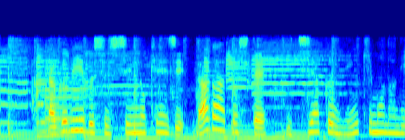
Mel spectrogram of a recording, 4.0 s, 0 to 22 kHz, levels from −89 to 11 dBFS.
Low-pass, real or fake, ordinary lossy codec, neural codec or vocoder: 7.2 kHz; real; none; none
